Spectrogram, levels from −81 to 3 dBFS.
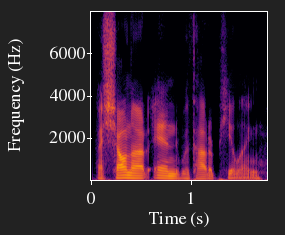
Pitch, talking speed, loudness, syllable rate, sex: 110 Hz, 205 wpm, -20 LUFS, 5.5 syllables/s, male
